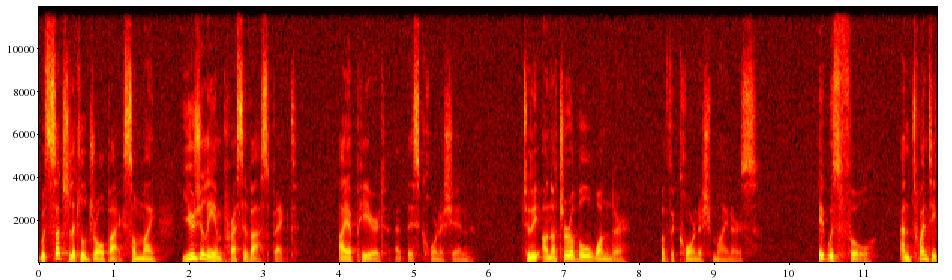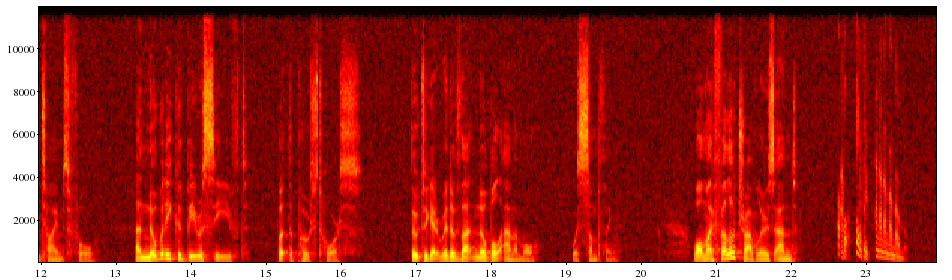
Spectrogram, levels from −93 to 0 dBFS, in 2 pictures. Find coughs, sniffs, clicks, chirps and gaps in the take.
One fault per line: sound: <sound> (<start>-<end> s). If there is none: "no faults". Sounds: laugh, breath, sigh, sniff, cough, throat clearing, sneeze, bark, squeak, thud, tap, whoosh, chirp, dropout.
sound: chirp (22.6-23.6 s)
